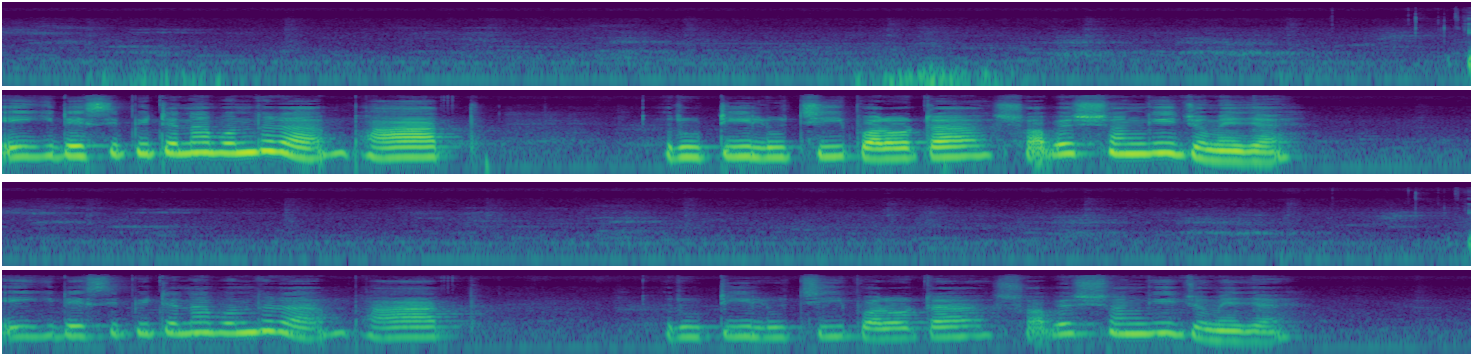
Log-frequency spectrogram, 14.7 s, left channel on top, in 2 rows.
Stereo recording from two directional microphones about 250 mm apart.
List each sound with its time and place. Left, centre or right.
7.3 s speech: left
